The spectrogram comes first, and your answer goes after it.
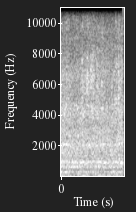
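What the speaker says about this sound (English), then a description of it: "That's the Corby to Margam steel train." A loaded steel freight train hauled by a class 66 locomotive rolls past close by at Nuneaton, a loud continuous rumble with wheel clatter.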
